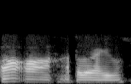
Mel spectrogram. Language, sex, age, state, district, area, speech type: Assamese, male, 30-45, Assam, Dibrugarh, rural, conversation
